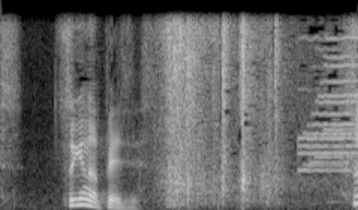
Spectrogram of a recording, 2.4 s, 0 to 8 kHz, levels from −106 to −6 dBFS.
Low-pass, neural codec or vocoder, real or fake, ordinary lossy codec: 7.2 kHz; none; real; none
